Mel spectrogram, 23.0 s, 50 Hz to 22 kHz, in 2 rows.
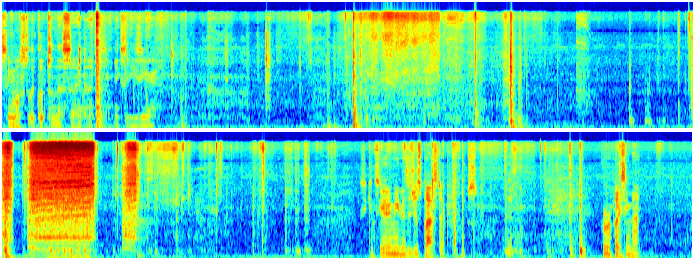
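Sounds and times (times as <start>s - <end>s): impact driver running: 11.5s - 13.8s.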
